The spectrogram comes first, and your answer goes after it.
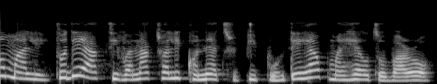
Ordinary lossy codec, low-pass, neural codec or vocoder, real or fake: MP3, 64 kbps; 7.2 kHz; none; real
